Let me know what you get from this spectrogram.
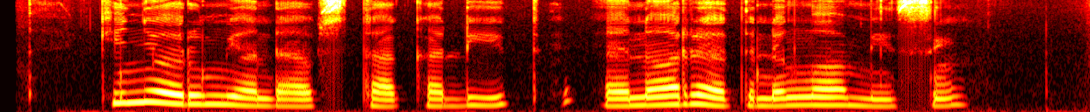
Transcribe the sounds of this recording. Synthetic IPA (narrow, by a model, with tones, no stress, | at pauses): kɪ˦ɲo˦ɾu˦mjɔ˨nda˨fsta˨ka˨di˦t̪ɛ˨n˦ɔ˦ɾɛ˦t̪nɛ˦ŋɔ˦mi˨sɪ˦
